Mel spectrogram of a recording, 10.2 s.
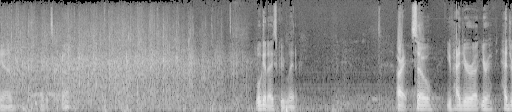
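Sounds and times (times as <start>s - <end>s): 
speech: 0.0s - 2.3s, 5.1s - 6.0s, 7.9s - 10.2s
audience applause: 0.0s - 4.6s.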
